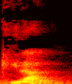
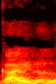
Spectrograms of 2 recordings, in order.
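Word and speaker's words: chiral: super इंपो उसको ही कायरल और किरालय तो हमने क्या बोला असमेट तो असमेट को ही कायरल असमेट को ही किरल किरल और कायरल तो प्रोनाउंस है ओके सो असमेट को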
